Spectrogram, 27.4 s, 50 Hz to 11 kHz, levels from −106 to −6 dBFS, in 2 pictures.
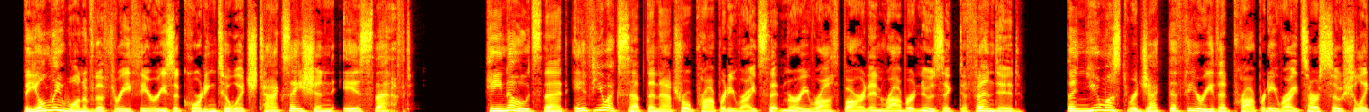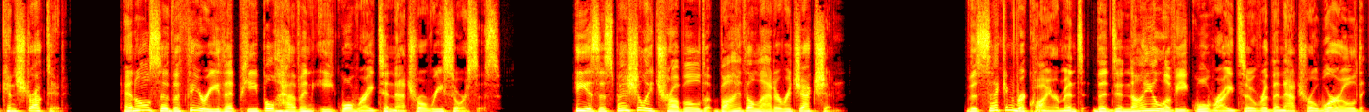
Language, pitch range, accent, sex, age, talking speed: English, 125-180 Hz, American, male, 40-59, 165 wpm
